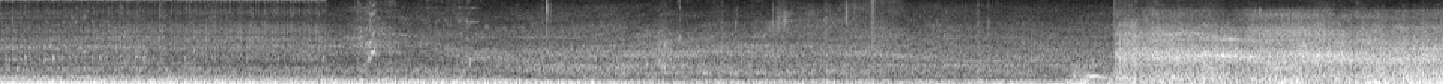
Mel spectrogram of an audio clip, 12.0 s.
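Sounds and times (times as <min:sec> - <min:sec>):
low steady rumble: 0:00.0 - 0:09.4.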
